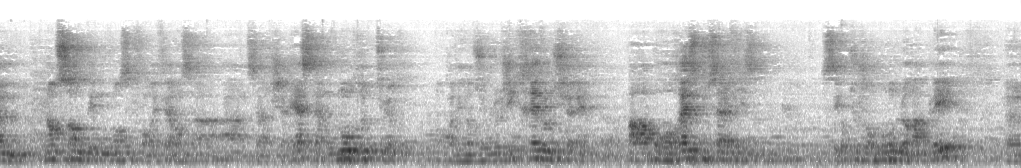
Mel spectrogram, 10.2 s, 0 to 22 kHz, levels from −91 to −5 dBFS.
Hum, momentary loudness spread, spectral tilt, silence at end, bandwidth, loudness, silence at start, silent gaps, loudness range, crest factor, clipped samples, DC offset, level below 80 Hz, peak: none; 14 LU; -3.5 dB/octave; 0 s; 14.5 kHz; -33 LUFS; 0 s; none; 3 LU; 20 dB; under 0.1%; under 0.1%; -64 dBFS; -14 dBFS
